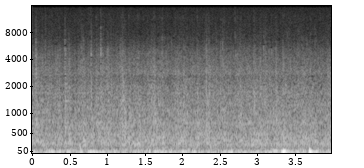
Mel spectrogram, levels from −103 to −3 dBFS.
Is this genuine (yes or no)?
no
